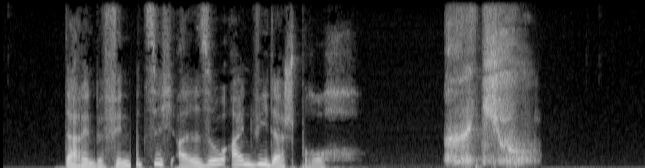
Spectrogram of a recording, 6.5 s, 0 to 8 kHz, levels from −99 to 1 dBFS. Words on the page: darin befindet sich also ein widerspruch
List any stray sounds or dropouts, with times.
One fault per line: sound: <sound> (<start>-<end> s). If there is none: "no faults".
sound: dropout (1.3-1.4 s)
sound: sneeze (4.4-5.4 s)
